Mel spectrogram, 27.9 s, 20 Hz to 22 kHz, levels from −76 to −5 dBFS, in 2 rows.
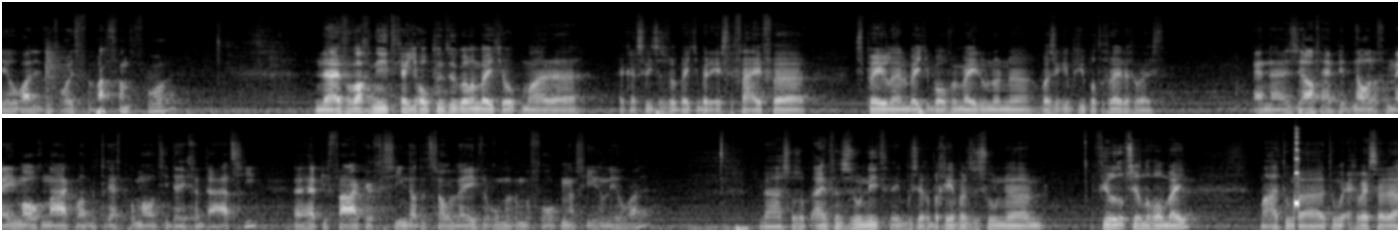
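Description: Compressed frames skipped five times, at 0.98 s, 4.11 to 4.15 s, 16.88 s, 24.38 to 24.42 s and 26.89 to 26.94 s. Whole frames never reach playback, so the sound jumps ahead by about 50, 50, 100, 150 and 100 ms.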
